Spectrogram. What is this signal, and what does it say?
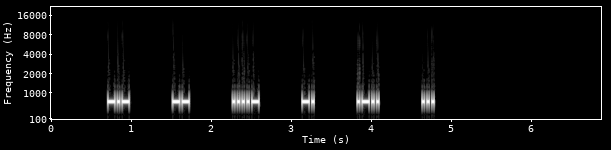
Morse code, heard as a keyed tone, about 40 wpm, spaced as for 14 wpm, 700 Hz. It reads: KM4NLS
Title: USA Call Signs - 6 Characters - 6x Character Spacing - 40wpm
